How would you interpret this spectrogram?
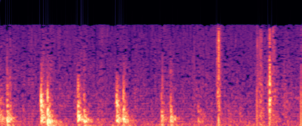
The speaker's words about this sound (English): Later that night, Don Ritchie, alone in his cabin at the edge of town, had begun to unlace his boots and prepare for bed when there was a knock on his door. Who's that?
